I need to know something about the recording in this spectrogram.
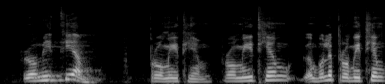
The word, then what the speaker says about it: Prometheum: मैं तो नाम भी नहीं प्रोनाउंस कर सकता, प्रोमिथस, क्या नाम बताया आपने? प्रोमीथियम।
